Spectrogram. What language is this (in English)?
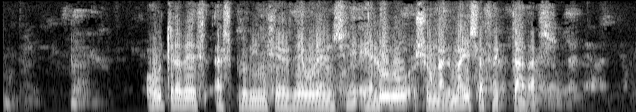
Galician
